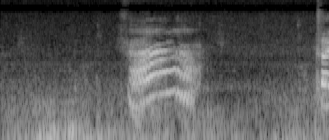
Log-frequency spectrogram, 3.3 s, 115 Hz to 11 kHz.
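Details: Pet tabby cat indoors meows once, a clear arched call lasting about 0.7 seconds, followed by quiet room noise and the start of another meow near the end; a person's voice is heard nearby.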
